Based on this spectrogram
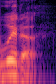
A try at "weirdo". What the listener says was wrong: A widow. Whoa, a what? A widow. You sound like I know you're saying weirdo, but it sounds like you're saying his wife dead. That's what you sounded like.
